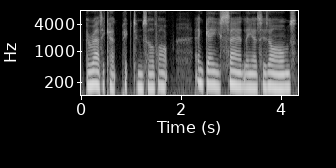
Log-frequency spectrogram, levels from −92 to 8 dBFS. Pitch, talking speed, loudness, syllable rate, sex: 165 Hz, 140 wpm, -17 LUFS, 4.7 syllables/s, female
